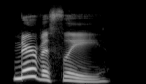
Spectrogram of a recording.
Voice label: "nervously", English; 3000 words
